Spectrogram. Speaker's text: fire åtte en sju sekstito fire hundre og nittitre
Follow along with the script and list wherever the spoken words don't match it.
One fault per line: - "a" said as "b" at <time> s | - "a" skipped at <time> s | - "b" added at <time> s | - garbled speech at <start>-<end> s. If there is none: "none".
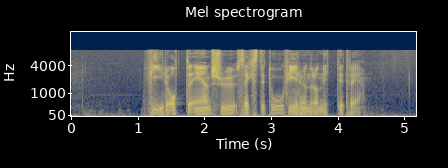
none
